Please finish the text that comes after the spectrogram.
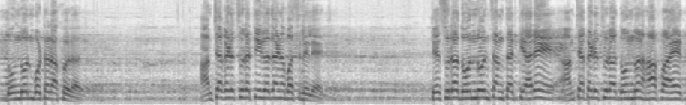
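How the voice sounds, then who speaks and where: A man's voice: sits high, pushed and bright, slight background noise. Emphatic man addressing a rally. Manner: emphatic, sarcastic oratory with long pauses. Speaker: political party leader addressing a rally. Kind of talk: rally speech. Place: large outdoor rally ground. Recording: echoey open-air PA sound.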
